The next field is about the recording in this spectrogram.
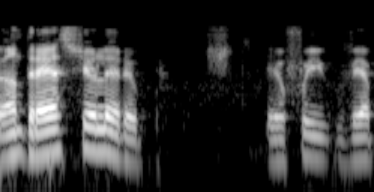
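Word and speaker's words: Schjelderup: É André Shelerup. Eu fui ver a pronúncia como é que é, Shelderup, mas ele pronúncia Shelderup, meio que sem o D.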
